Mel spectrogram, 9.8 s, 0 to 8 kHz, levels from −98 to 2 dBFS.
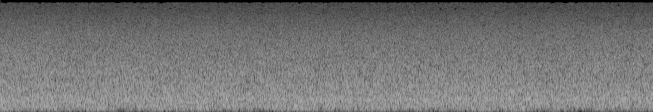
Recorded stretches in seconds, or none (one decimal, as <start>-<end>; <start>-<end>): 0.0-7.8; 8.4-9.8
